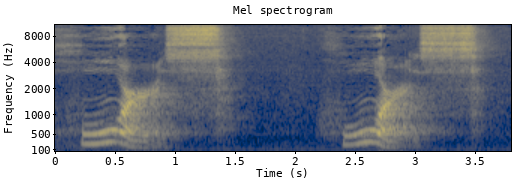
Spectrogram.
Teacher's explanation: 유지가 안 되고 성대는 울리지 않죠. 그러니까 유지되지 않는 세는 소리 H입니다. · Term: H의 소리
